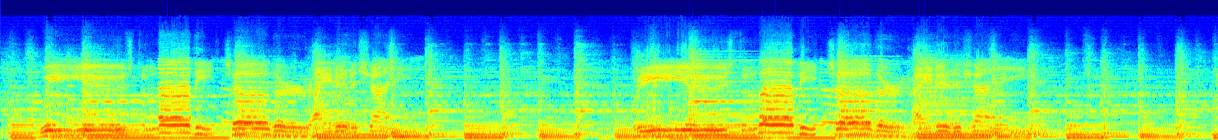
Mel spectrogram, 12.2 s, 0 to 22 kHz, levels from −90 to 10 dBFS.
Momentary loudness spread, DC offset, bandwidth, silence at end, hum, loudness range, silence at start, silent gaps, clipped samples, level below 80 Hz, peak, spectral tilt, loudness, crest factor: 9 LU; under 0.1%; 9.2 kHz; 0 s; none; 4 LU; 0 s; none; under 0.1%; -20 dBFS; 0 dBFS; -7.5 dB/octave; -11 LUFS; 10 dB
